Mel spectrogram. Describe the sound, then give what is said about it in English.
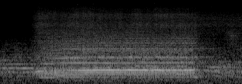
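At França Station, a railway terminal in Barcelona, a train whistle sounds a steady, sustained tone for under two seconds over a broad hiss of station ambience as a train to Madrid departs, then cuts off, leaving the background rush. “Welcome to Barcelona's França Station, a railway terminal opened in 1929, and which has a monumental character comprising a huge, modernist-style, metallic structure.”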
